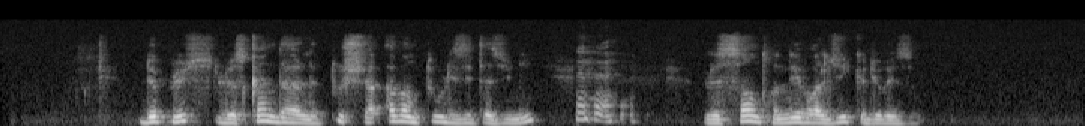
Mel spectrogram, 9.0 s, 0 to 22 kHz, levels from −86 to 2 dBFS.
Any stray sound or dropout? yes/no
yes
